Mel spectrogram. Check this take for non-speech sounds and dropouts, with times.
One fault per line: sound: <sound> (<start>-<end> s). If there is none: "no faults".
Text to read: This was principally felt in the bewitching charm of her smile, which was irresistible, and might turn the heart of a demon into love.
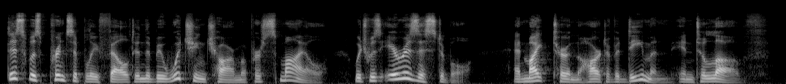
no faults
